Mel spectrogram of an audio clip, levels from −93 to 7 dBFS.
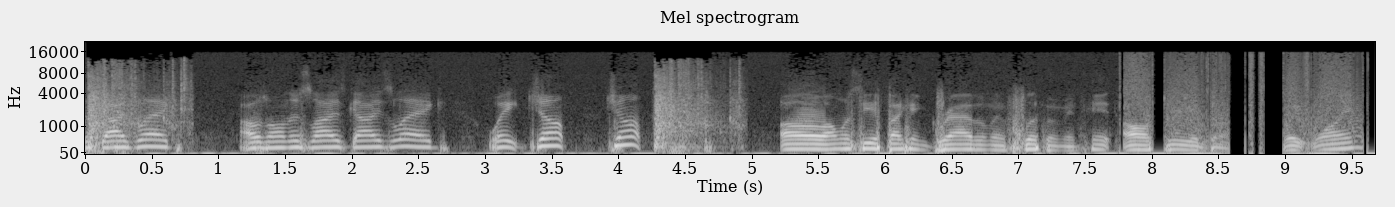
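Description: From 7.74 s to the end, low bit depth without dither: grainy distortion tracking the sound, likely from undithered truncation to about 4 bits. The waveform shows stair-steps; the spectrogram shows signal-following broadband grit.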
